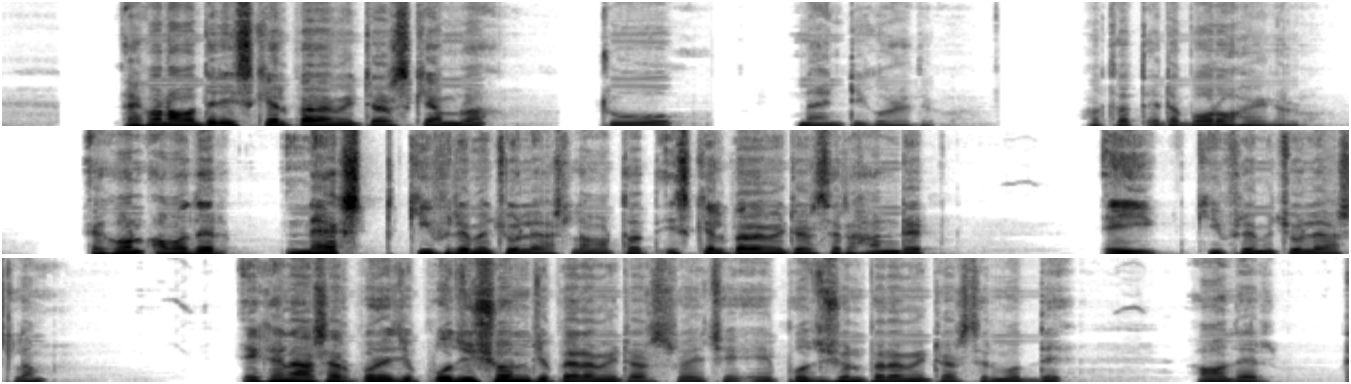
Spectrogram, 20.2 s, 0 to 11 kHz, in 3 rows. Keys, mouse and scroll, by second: 0.3 click, 2.1 click, 2.3 click, 4.9 scroll down 1, 5.1-6.9 scroll up 1, 6.9 click, 8.1 click.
